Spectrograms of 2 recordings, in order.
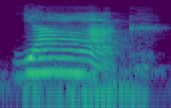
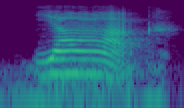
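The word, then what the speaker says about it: ยาก: cheap to be difficult yak falling tone yak to be difficult or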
